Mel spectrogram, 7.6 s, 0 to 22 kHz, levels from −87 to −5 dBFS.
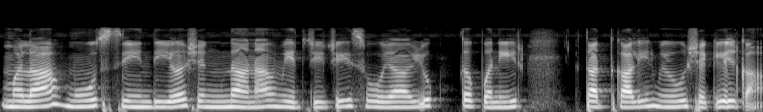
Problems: background sounds at intervals, background conversations at intervals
